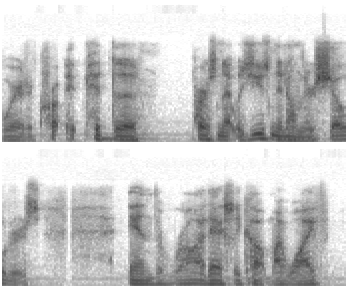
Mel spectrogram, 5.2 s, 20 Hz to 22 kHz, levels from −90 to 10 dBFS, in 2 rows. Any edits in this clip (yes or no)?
no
